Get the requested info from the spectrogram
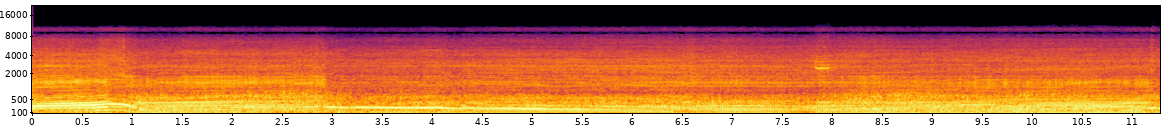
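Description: Yamaha R15 V4's single-cylinder engine under way on the road. The revs climb and drop sharply with a gear change about a second in, hold, then fall away slowly for a few seconds. Near the end they climb steadily again.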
